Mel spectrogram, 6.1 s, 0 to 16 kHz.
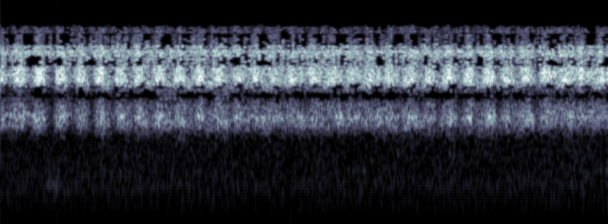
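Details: A thick layer of cricket and insect chirping, high and sizzling, carries a soft regular throb about 2.5 times per second against a quiet background.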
